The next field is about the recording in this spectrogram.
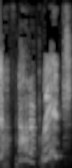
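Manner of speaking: tiny, squeaky little puppet voice, very high. Imitating a little voice caught on a recording by a bridge, little kid-like voice. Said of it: "it sounds like Elmo or Grover".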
